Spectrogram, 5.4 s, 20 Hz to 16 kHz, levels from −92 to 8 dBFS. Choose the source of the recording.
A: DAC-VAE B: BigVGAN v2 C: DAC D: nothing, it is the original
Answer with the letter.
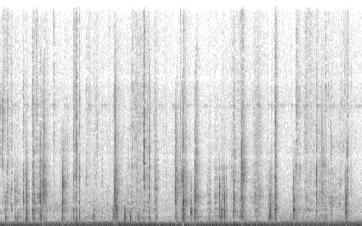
D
